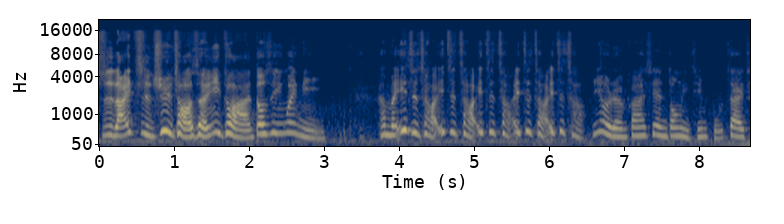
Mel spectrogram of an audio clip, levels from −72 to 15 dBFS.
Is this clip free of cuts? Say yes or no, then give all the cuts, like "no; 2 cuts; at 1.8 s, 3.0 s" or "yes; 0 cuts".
no; 2 cuts; at 6.5 s, 7.6 s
